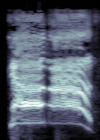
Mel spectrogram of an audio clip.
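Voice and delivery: very high, loud, drawn-out yell; full-voiced mock command; demonstrated shout. Shown as a demonstration. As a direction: shout it as if to wake the dead. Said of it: "If he like shout".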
